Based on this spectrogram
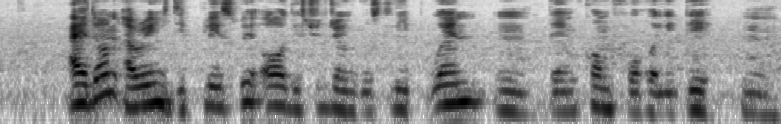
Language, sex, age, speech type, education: Nigerian Pidgin, female, 30-45, spontaneous, tertiary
